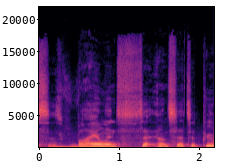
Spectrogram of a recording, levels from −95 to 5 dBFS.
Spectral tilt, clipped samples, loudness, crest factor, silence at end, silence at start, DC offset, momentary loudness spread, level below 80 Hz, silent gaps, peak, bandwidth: -5.5 dB/octave; under 0.1%; -25 LUFS; 14 dB; 0 s; 0 s; under 0.1%; 9 LU; -50 dBFS; none; -10 dBFS; 18 kHz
